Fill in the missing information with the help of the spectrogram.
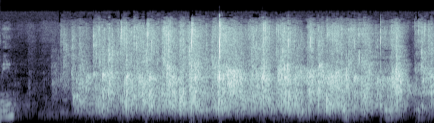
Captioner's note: applause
